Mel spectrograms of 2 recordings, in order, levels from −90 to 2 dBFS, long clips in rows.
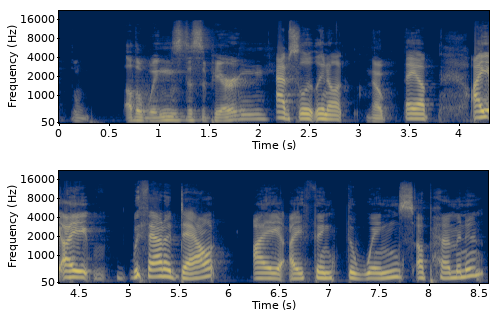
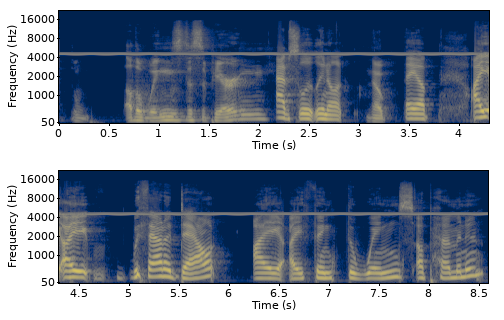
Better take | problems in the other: first | high-pitched whine; noticeable; throughout; 4.5 kHz, 15 dB below the speech

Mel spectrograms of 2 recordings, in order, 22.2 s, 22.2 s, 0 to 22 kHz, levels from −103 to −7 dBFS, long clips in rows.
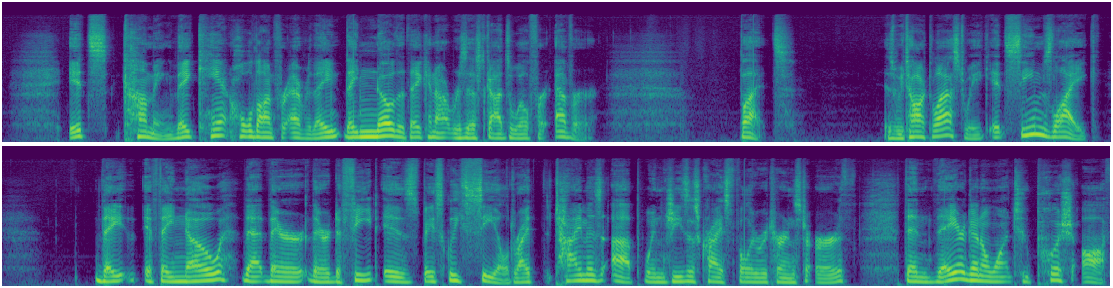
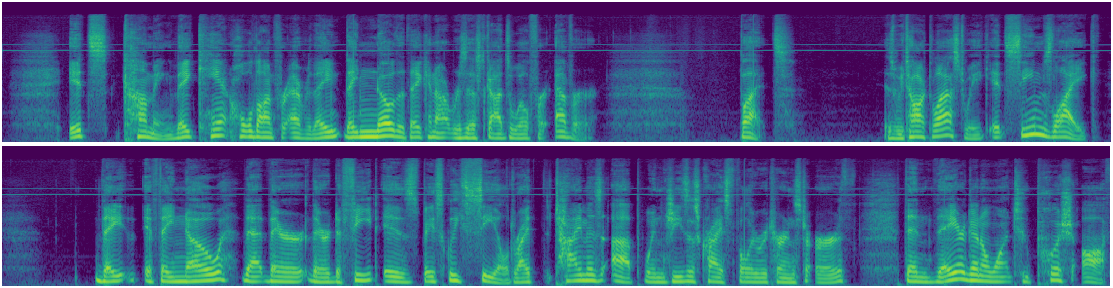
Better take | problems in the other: first | high-pitched whine; faint; throughout; 5.5 kHz, 30 dB below the speech

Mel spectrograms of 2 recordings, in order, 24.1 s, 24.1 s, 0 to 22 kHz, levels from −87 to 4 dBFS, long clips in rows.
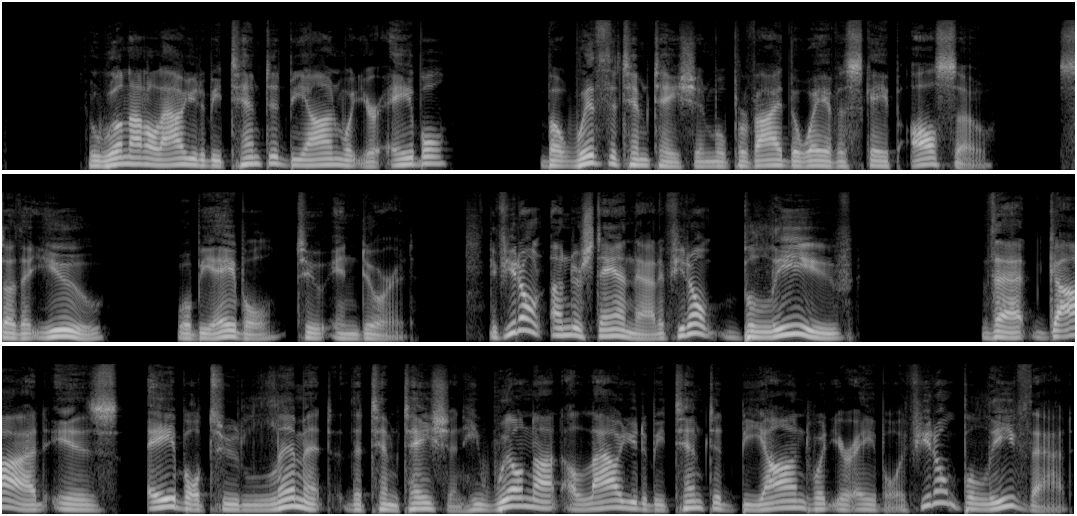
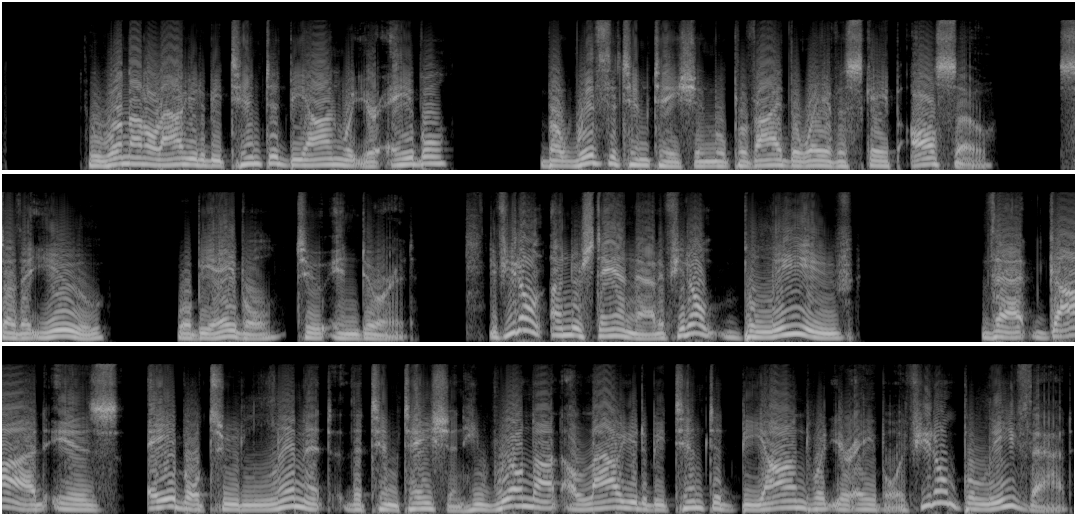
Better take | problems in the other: first | distortion; heavy; 6 dB below the speech

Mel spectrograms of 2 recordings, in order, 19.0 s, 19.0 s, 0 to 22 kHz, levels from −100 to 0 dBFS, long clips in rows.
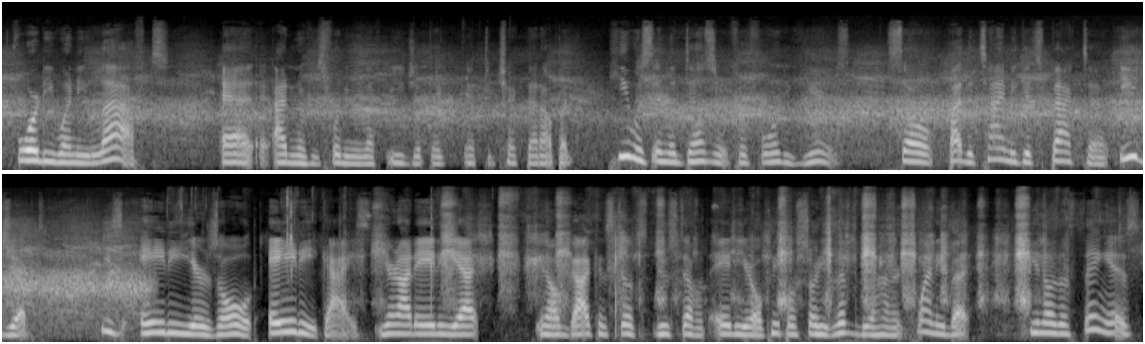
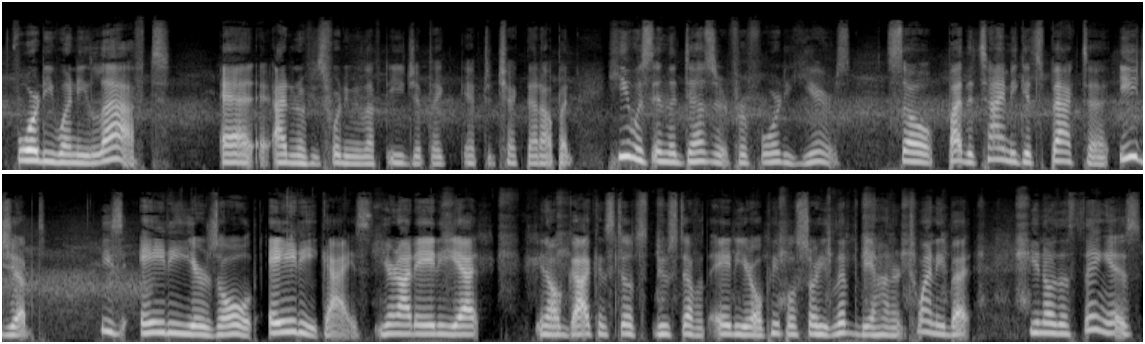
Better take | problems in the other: second | animal sounds; loud; throughout; 7 dB below the speech; faint in the second

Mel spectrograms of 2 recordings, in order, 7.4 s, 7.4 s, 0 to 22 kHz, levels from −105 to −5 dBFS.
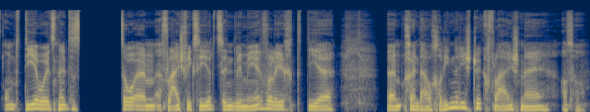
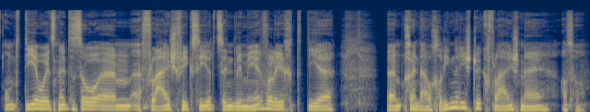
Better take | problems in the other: second | audio freezing; at 1 s for 0.5 s

